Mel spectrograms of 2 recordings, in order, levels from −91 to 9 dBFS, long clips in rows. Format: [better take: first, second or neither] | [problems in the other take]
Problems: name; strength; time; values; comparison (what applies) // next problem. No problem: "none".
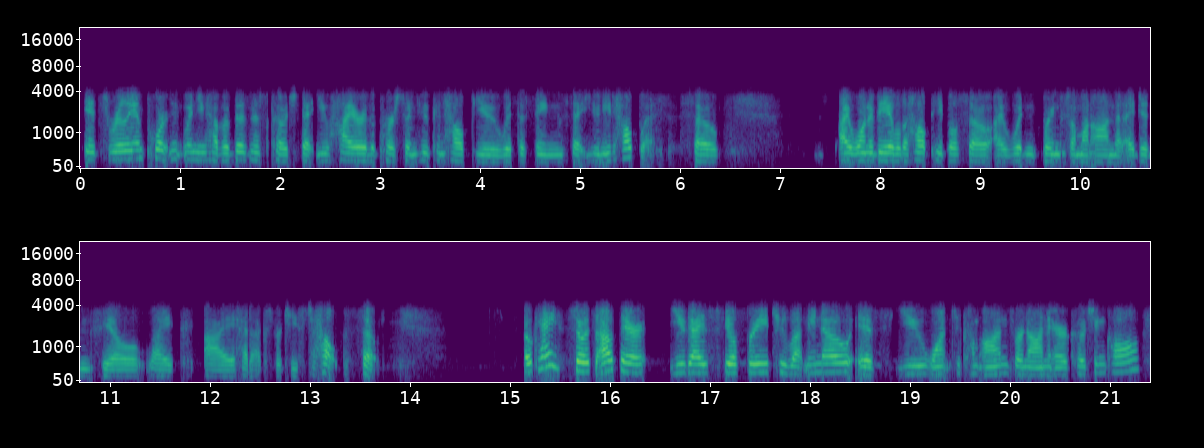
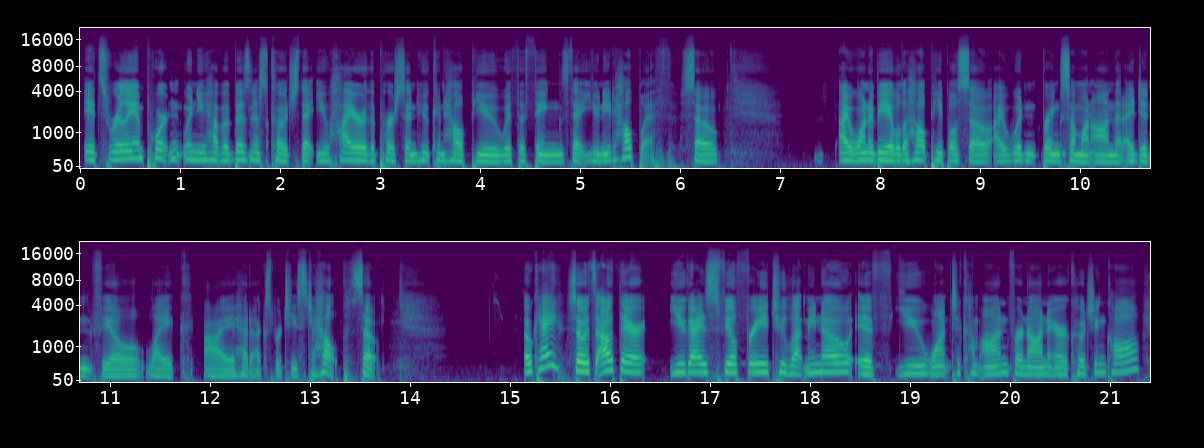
second | phone-call audio; poor line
